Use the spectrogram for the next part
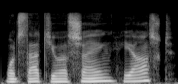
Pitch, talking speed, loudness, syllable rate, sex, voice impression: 140 Hz, 235 wpm, -14 LUFS, 5.6 syllables/s, male, masculine, adult-like, fluent, slightly refreshing, friendly, slightly kind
